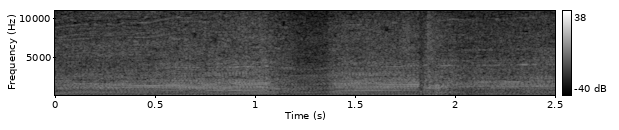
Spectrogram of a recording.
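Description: Porsche 718 Cayman GT4 in the iRacing sim with its engine droning at a steady pitch as the car slides, a brief dip and then a short lurch near the end, heard alone and without talk.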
